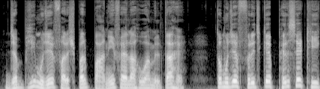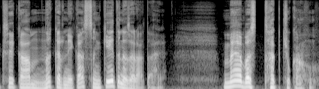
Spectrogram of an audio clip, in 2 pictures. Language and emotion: Hindi, sad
